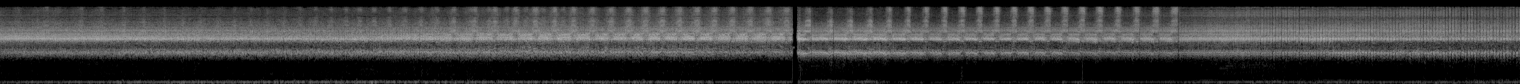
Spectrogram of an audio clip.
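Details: A loud cicada buzz that shifts midway into fast, regular pulsing for about four seconds after a sharp click, then settles back to an even drone.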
